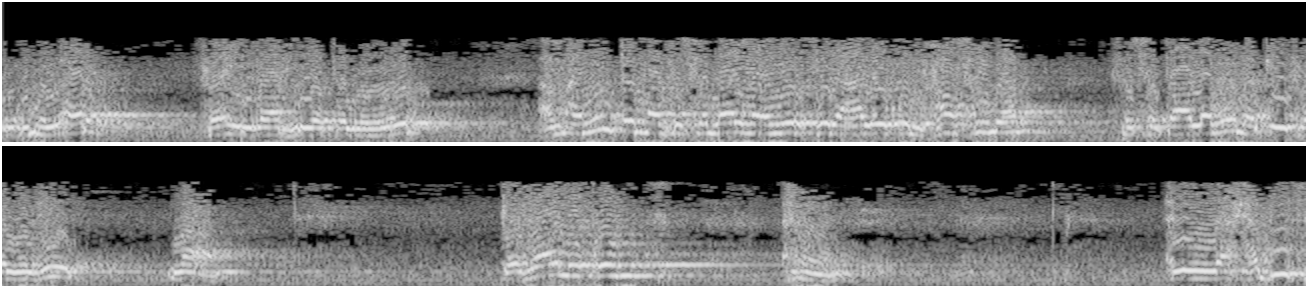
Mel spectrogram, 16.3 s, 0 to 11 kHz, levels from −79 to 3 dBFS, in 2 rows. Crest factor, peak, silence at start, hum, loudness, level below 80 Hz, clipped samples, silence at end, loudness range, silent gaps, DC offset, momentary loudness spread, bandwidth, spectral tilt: 10 dB; 0 dBFS; 0 s; none; -9 LUFS; -32 dBFS; under 0.1%; 0 s; 5 LU; none; under 0.1%; 14 LU; 4.8 kHz; -11.5 dB/octave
